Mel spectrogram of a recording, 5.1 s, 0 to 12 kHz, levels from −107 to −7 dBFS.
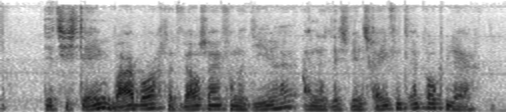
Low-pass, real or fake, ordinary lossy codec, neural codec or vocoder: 9.9 kHz; real; Opus, 24 kbps; none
